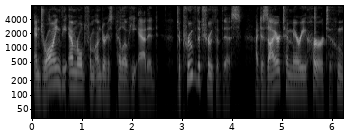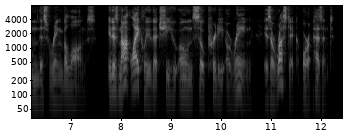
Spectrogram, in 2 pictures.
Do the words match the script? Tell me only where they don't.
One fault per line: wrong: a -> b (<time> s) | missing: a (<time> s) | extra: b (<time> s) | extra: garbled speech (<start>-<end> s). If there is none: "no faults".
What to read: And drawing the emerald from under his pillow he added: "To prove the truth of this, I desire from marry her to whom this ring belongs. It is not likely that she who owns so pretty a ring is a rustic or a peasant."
wrong: from -> to (5.0 s)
